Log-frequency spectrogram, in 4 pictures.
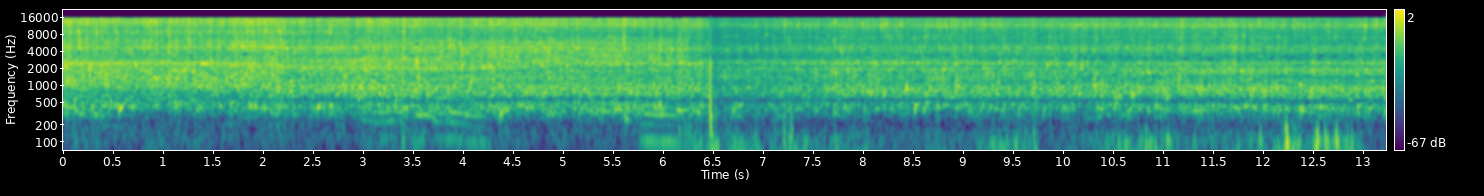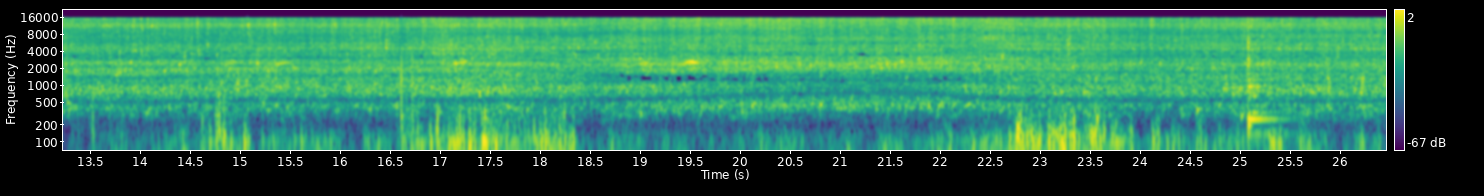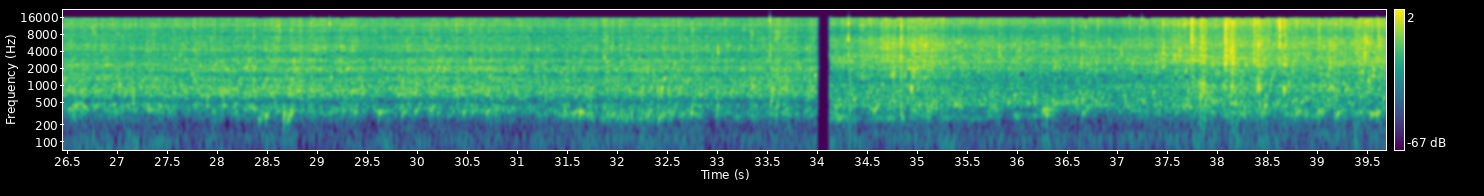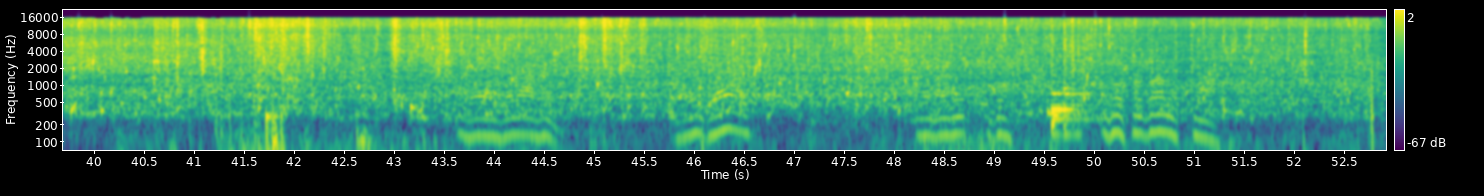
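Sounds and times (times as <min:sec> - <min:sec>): water rushing into net: 0:24.7 - 0:26.4, 0:37.5 - 0:52.9.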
